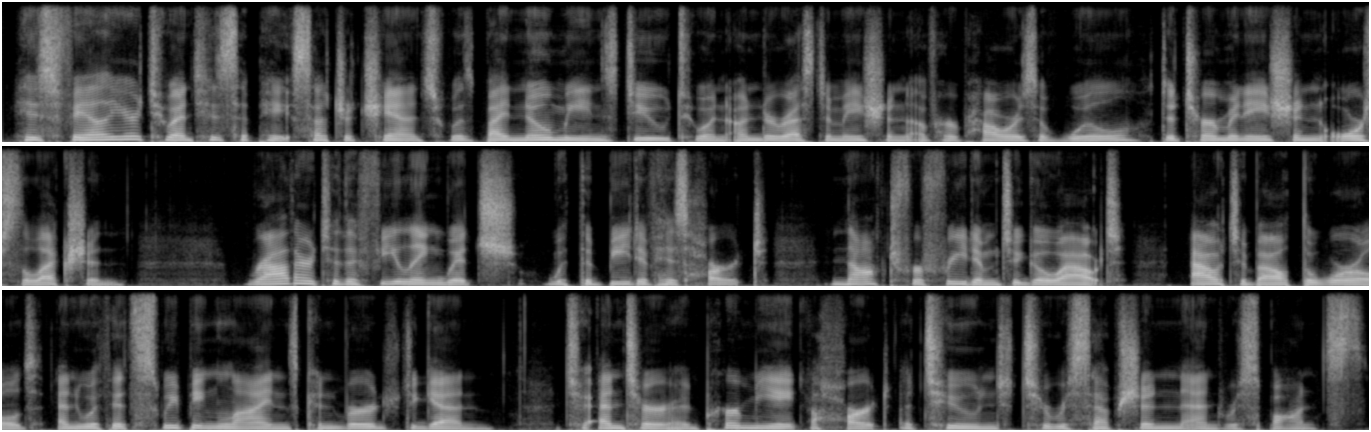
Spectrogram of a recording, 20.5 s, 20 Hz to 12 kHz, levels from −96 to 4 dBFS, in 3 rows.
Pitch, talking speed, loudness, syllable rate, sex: 180 Hz, 185 wpm, -21 LUFS, 5.4 syllables/s, female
